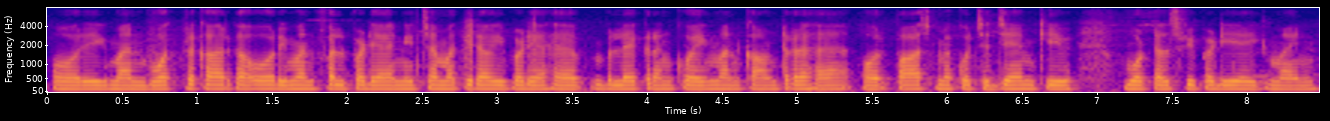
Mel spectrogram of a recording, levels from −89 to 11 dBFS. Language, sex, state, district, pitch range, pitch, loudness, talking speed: Rajasthani, male, Rajasthan, Churu, 135-140 Hz, 135 Hz, -17 LUFS, 255 wpm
